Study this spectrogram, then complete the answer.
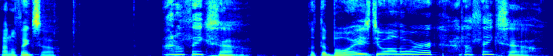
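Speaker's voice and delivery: deliberately awful, high-pitched celebrity voice. Denying that you are an overlord, in a terrible Holly Hunter impression. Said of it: "the worst Holly Hunter impression of all time".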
